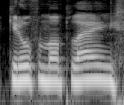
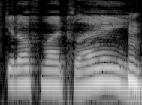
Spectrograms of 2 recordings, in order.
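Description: First: British take on the plane line; a quick British Harrison Ford quote. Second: Slow British growl of a movie line; British Harrison Ford. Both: Pretend. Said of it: "British voice with a bunch of Harrison Ford lines".

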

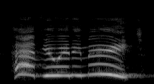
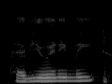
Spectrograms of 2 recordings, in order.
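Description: First: High shouted call from the clouds; God yelling down. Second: Quiet, low repeat of the question; soft echo. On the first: Retold or imitated. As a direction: bellow it down from above. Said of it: "yell down". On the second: Shown as a demonstration. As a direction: ask it gently, almost to yourself.

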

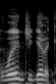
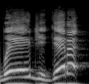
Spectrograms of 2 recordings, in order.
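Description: First: Mild ocker Australian. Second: High, loud ocker Australian "Where'd you get it?"; broad Australian ad. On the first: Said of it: "over-exaggerated Australian". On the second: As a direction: belt it like a brash Aussie ad man. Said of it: "where the guy was going". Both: Retold or imitated.

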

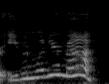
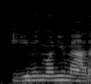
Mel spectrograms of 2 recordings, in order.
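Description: First: Said in the usual way. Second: Softer, dropped-down repeat. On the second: Shown as a demonstration. Coach repeating it softly to couples. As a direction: say it again gently, pulling back.

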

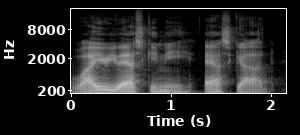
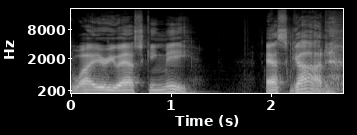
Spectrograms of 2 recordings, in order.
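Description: First: Said in the usual way. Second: A light impression of the wife, raised and brisk; wife's retort. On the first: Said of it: "The moment she said that". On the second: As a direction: toss the question back at him as she did. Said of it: "she looked at me and she said".

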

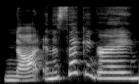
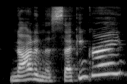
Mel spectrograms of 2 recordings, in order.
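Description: First: Said in the usual way. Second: "Not in the second grade?" rising on GRADE; question tune. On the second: Shown as a demonstration. Narrator retakes the line as a question, rising on GRADE. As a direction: lift GRADE at the end as a question. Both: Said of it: "that's a question".

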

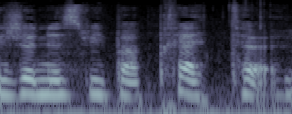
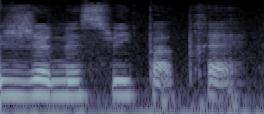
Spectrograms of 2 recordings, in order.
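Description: First: Slow, with the final t of "prête" sounded; feminine form. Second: "prêt" ending on an open eh, silent t; masculine form. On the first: Teacher showing what a girl would say, careful feminine "prête". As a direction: release the t clearly at the end of "prête". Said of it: "would be for a girl". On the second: Teacher showing what the learner says, masculine "prêt". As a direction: leave the t off the end of "prêt". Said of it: "But you say". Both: Shown as a demonstration.

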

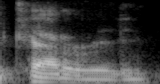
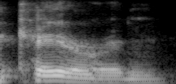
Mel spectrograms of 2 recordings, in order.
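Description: First: Caterham said CAT-er-um; first syllable of Caterham like "cat"; own mistaken pronunciation. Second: Caterham said KAY-ter-um; first syllable of Caterham like "Kate"; co-host's pronunciation. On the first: Admitting the urge to misread it, Caterham as CAT-er-um. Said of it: "I wanna say Caterham". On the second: Quoting how the co-host says it, Caterham as KAY-ter-um. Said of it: "So you say Caterham". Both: Shown as a demonstration.

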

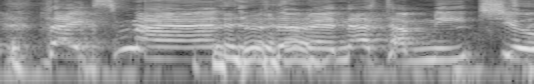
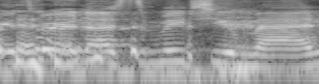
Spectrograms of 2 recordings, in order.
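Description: First: Very high, hammed-up star impression. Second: Higher, quick polite greeting; mock meeting. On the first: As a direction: squeal it out as a terrible celebrity impression. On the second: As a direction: play a quick hello to an idol. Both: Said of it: "nail your [name] impression".

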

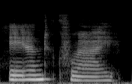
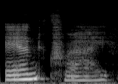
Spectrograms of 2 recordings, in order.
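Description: No difference in how they are said.

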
